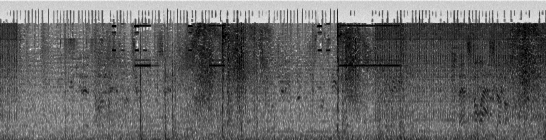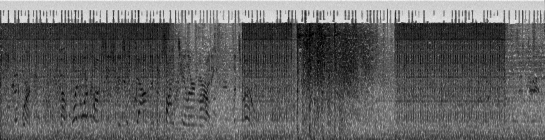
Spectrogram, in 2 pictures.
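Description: Heavy gunfire rattles and booms.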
